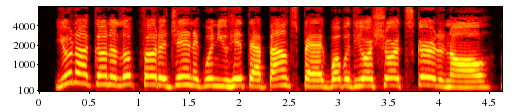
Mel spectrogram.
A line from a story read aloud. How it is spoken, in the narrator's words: Lula yelled at Ginny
